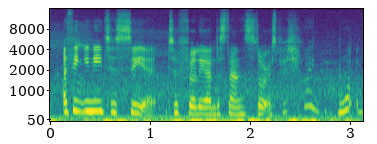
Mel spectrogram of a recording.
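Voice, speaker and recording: A woman speaks with an English accent. Noticeable background noise runs beneath her voice. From England. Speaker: podcast co-host. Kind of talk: casual chat. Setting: outdoors.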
